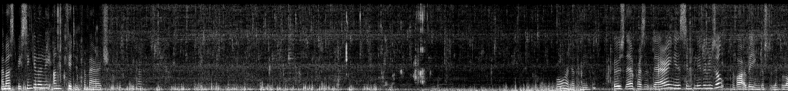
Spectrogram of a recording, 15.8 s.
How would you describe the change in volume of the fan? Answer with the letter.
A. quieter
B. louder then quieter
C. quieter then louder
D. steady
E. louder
D.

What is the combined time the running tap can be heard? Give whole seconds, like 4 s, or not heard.
14 s.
